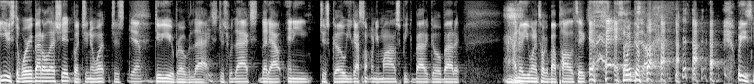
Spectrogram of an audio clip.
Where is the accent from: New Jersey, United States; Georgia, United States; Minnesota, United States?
New Jersey, United States; I'm from Jersey, bro.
